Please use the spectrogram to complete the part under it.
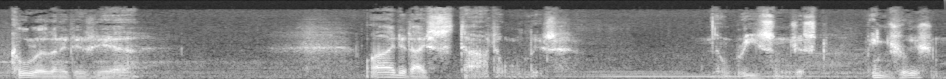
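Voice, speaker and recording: An actor playing a weary older police chief inspector in a radio drama, muttering low to himself. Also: male voice, background noise, full character voice.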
